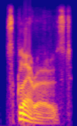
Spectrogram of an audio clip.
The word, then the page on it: sclerosed: British English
